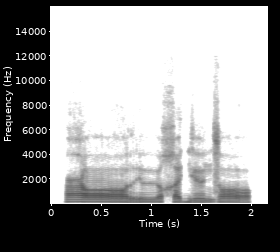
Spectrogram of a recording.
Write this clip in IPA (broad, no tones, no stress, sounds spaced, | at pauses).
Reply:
ʕ ɔː r ʉː χ e ɡʲ œ̃ n z ɔː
